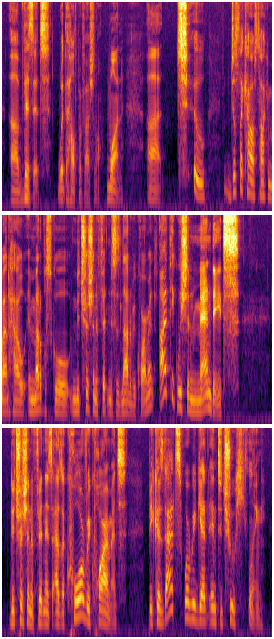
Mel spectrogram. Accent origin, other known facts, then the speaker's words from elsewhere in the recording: East Coast, United States; I'm from the East Coast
